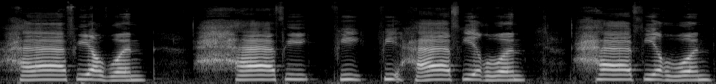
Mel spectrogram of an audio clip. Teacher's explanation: ज़बान की टिप कहाँ जाएगी, सामने के दो दांतों के किनारों को लगेगी, और जड़ पर उठ जाएगी और प्याला बन जाएगा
